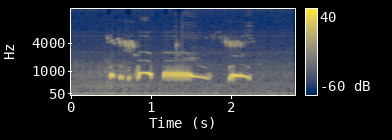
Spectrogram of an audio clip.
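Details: Spotted dove coo meant to spur a dove slow to coo: short hooting lead-in notes, a long vibrating coo that sinks in pitch, then a brief end note, with faint high twittering.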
